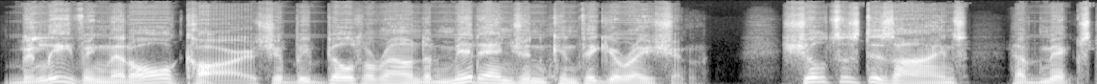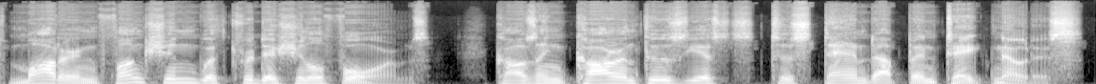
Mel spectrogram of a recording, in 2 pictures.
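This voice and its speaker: Male announcer, lowish pitch, very expressive range, emphatic scripted promo narration, dry studio-style sound. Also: no echo. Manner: polished, emphatic announcer delivery.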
